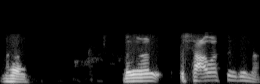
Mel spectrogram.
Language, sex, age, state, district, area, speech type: Marathi, male, 18-30, Maharashtra, Thane, urban, conversation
